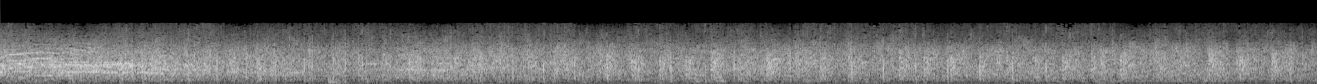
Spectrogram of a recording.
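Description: Studio audience applauding a popular winner in the panel game Just a Minute. The clapping is dense, loud and steady, and it carries on alone for the whole stretch.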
